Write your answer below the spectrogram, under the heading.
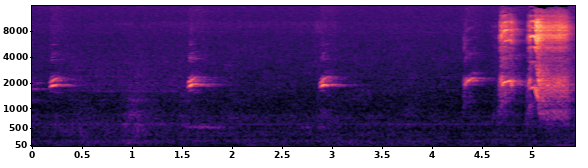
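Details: Eurasian bullfinch, a rescued wild bird found injured and frozen in a snowdrift in January 2019 and now kept, performing learned folk tunes: soft piping whistles repeated roughly every 1.4 seconds, then louder noisy bursts.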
